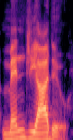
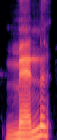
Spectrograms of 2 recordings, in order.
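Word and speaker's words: Mendjiadeu: We got the pronunciation guide. Dulcie Fancom Mengiadu. Say it with me. Dulcie Fancom, like Fan come COME, Mengiadu. That last name really messed me up when the draft happened. Mengiadu.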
